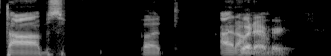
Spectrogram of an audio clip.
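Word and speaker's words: Doubs: to say his name I I say dubs but it's dobs but I don't know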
